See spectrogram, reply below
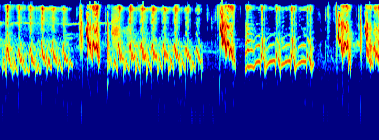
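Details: Male budgerigar chirping: fast runs of repeated buzzy, falling chirps, a few sharp squeaks, and a short stretch of whistled, looping notes, delivered in continuous warbling phrases.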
